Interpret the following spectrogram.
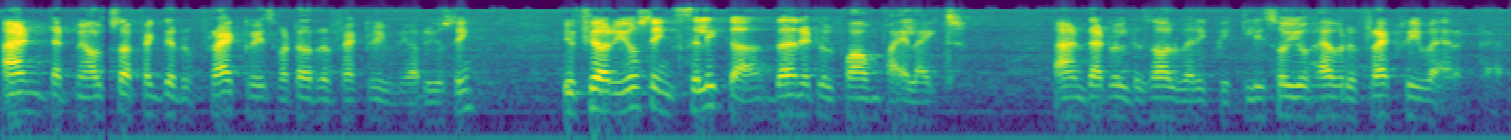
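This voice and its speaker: Older indian guy giving a formal talk, courteous and halting, boomy hall, kinda muffled. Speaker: professor and conference speaker. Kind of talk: formal conference lecture. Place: large conference hall. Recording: dull, noisy hall microphone, long reverb.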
